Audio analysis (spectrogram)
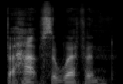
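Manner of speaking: plain reading voice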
